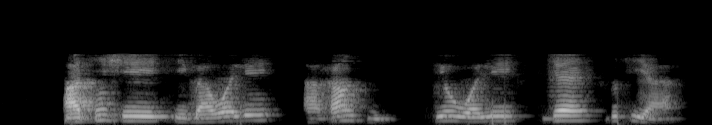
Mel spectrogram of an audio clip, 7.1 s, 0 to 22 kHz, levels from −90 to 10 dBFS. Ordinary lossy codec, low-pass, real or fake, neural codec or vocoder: AAC, 16 kbps; 3.6 kHz; real; none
